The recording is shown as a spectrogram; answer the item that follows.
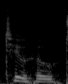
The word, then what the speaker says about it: Touhou: Tuhu? T-O-U-H-O-U. – I think Tuhu.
